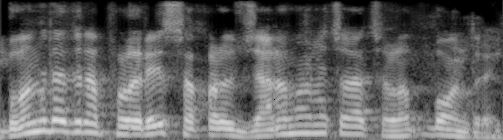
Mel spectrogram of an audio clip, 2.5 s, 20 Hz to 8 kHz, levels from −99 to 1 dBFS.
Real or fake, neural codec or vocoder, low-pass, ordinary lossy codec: fake; codec, 16 kHz, 4 kbps, X-Codec, HuBERT features, trained on general audio; none; none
